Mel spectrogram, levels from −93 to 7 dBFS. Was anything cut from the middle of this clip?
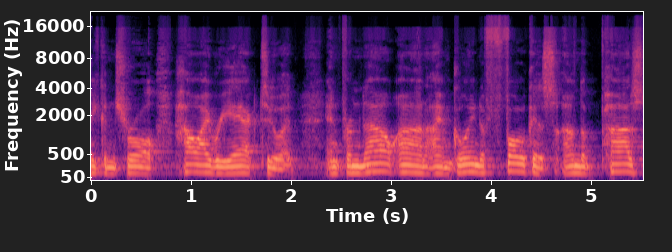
no; 0 cuts

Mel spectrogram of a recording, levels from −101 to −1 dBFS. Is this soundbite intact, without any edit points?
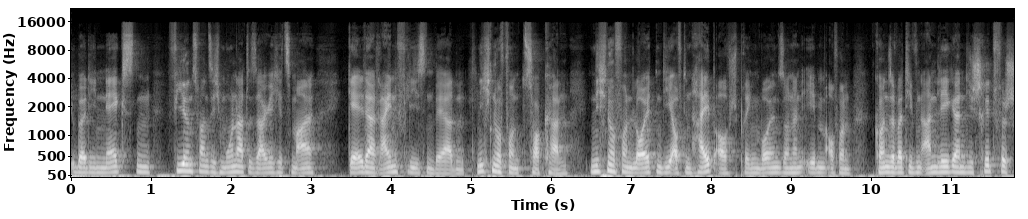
no; 2 cuts; at 5.1 s, 9.5 s

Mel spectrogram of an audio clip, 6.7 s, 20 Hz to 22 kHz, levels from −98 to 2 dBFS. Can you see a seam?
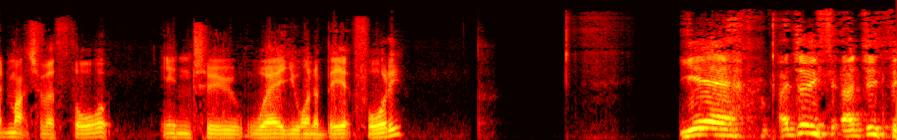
no; 0 cuts

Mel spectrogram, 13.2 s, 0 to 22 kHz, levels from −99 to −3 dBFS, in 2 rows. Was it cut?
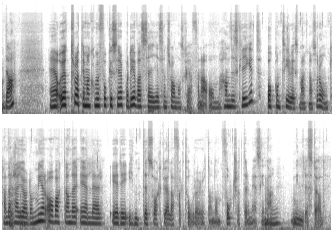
yes; 2 cuts; at 5.2 s, 8.6 s

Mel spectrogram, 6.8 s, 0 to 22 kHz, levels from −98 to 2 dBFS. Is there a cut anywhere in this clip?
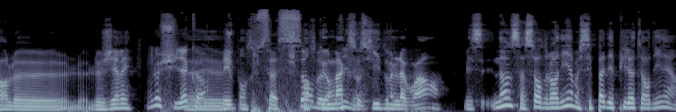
yes; 2 cuts; at 1.4 s, 4.5 s

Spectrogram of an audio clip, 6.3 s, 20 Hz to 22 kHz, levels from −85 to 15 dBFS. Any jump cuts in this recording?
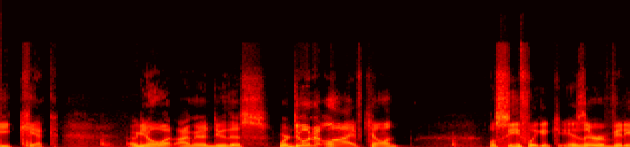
no; 0 cuts

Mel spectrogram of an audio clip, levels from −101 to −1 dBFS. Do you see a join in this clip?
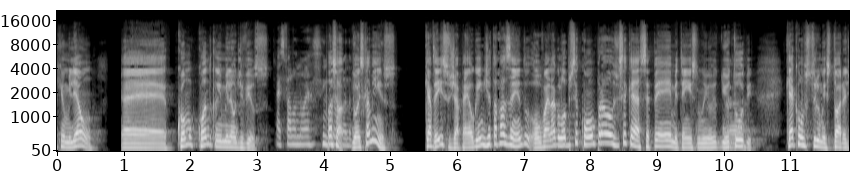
yes; 6 cuts; at 2.4 s, 3.2 s, 4.4 s, 5.6 s, 8.4 s, 9.6 s

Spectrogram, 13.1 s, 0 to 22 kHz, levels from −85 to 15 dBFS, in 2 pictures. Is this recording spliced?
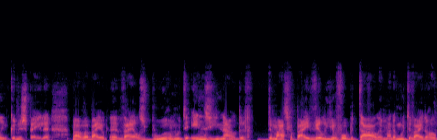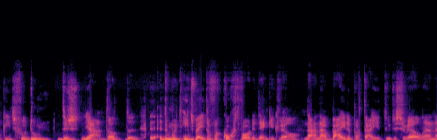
yes; 1 cut; at 1.6 s

